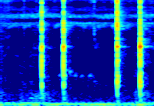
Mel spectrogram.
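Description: Pieces of wood charcoal from a first burn are knocked together, giving four short, bright, glassy clinks with almost no ring and no low end. The clear ringing tone marks the charcoal as properly carbonized.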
